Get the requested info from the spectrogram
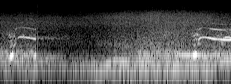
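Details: Humpback whale sounds underwater: a high whistled tone falling slightly and held, a slow low rising moan in the middle, then the high wail returns, with constant sea hiss.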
